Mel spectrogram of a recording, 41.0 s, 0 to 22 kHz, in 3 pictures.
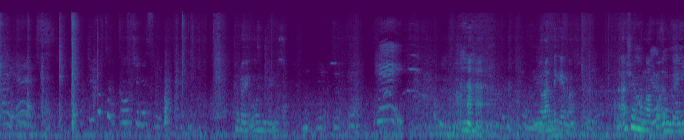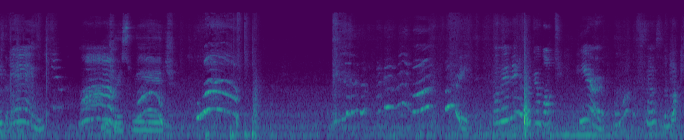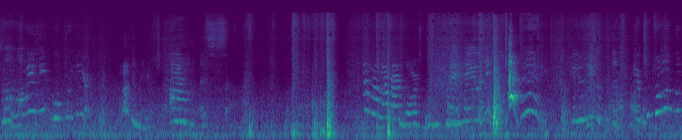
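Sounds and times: children's high-pitched voices: 14.0 - 16.7, 17.6 - 18.6, 20.3 - 32.0, 34.6 - 41.0.

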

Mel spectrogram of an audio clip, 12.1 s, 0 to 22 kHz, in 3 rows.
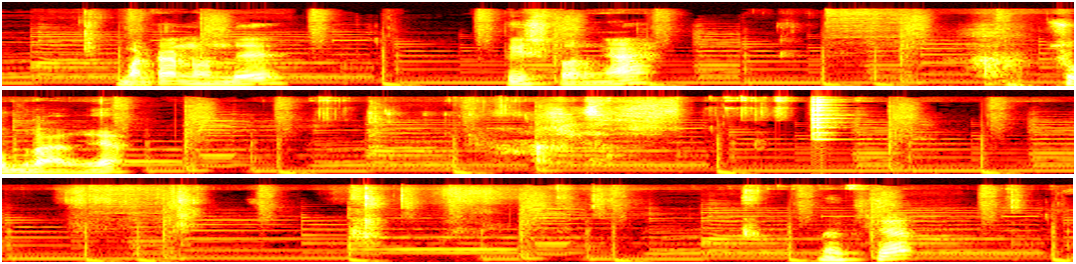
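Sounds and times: background music sustained notes: 0.0 - 12.0
bright clink: 6.8 - 7.4.

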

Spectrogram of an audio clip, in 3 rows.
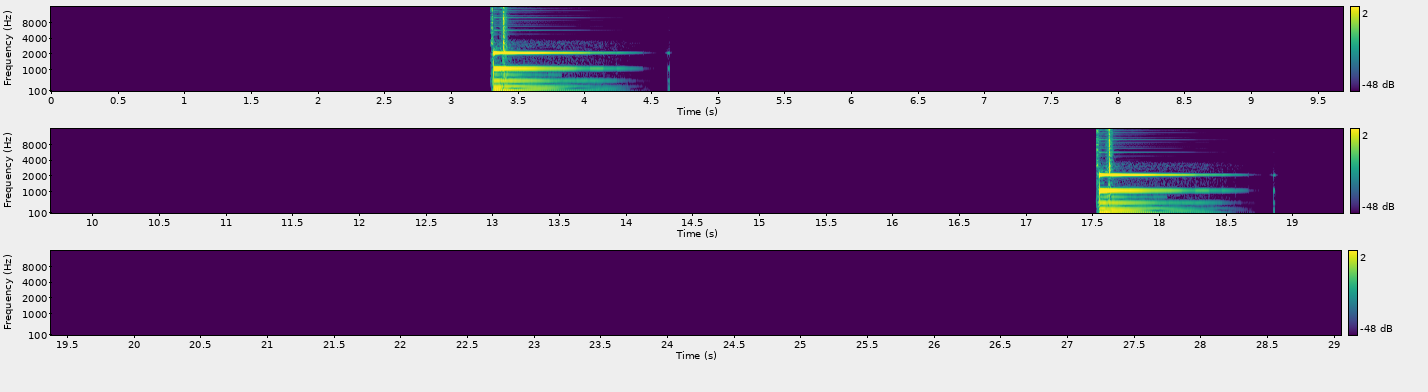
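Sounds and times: electronic bell-like ding: 3.3 - 4.6, 17.6 - 18.7.

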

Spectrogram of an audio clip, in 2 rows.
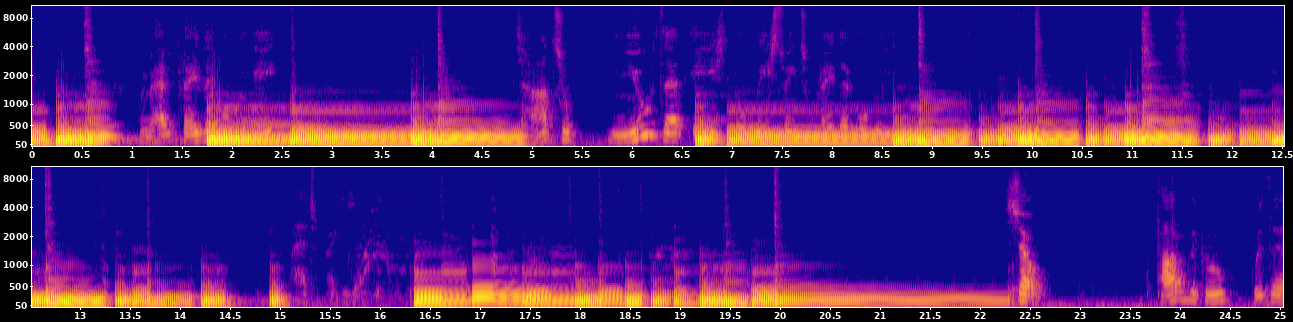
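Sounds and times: electric bass groove: 0.0 - 1.1, 1.7 - 5.1, 6.6 - 15.2, 16.2 - 22.4.

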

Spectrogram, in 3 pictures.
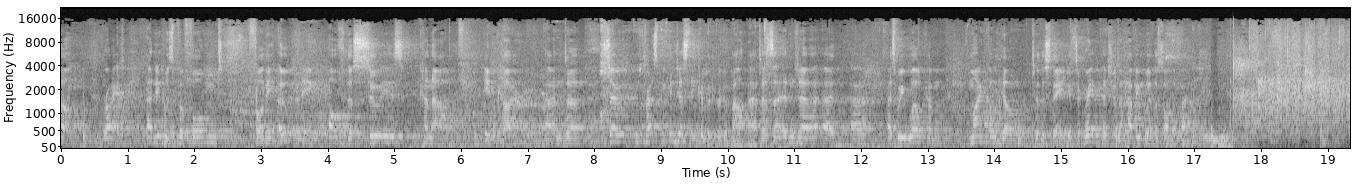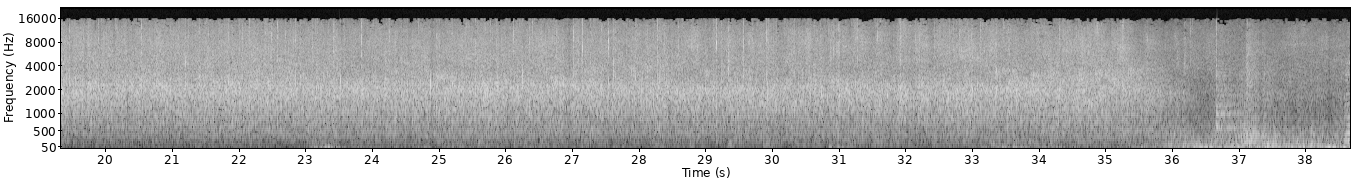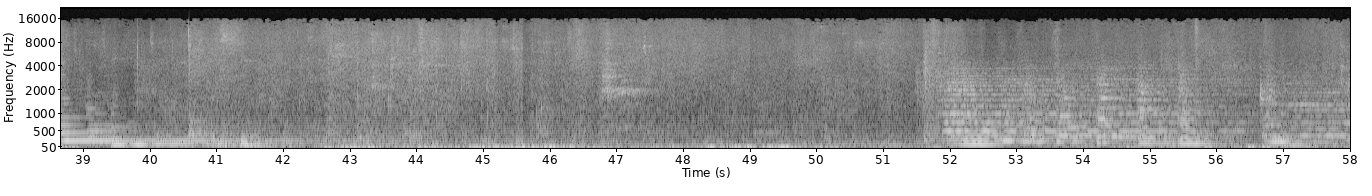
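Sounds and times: audience applauding: 17.5 - 36.5
bowed strings tuning: 38.5 - 43.8, 51.6 - 58.0.

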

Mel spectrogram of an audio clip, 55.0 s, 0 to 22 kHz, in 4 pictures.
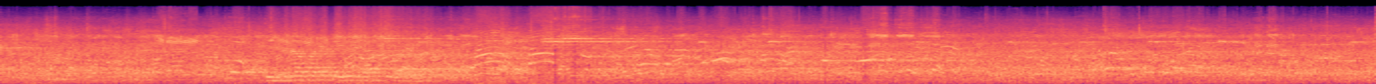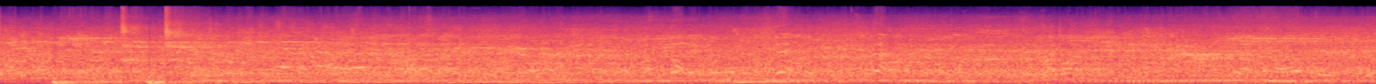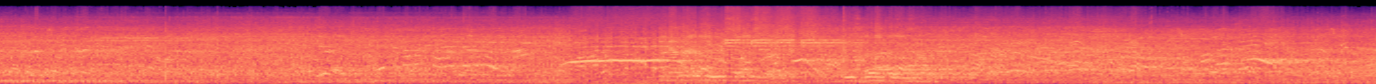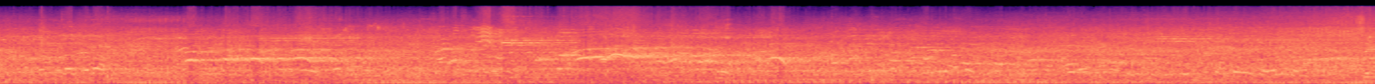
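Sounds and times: distant voices: 0.0 - 55.0
loud outdoor background noise: 0.0 - 55.0
loud steady background noise: 0.0 - 55.0.

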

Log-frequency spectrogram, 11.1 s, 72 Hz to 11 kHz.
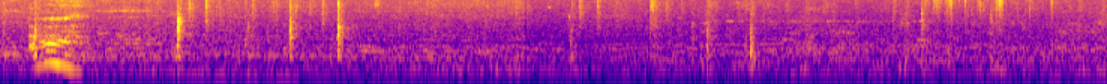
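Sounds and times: low hum of store interior: 0.0 - 11.0.

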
